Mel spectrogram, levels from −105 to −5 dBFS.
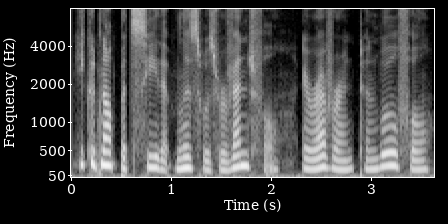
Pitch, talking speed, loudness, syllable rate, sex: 185 Hz, 200 wpm, -20 LUFS, 5.7 syllables/s, female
